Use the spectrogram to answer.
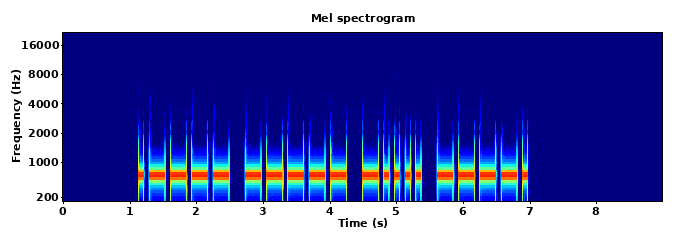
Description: Morse code, heard as a keyed tone, about 15 wpm, 700 Hz. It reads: 1069
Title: Numbers - Contest Style - 4-Digit 15wpm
